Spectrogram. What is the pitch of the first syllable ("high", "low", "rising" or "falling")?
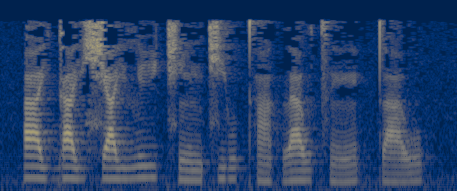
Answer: falling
